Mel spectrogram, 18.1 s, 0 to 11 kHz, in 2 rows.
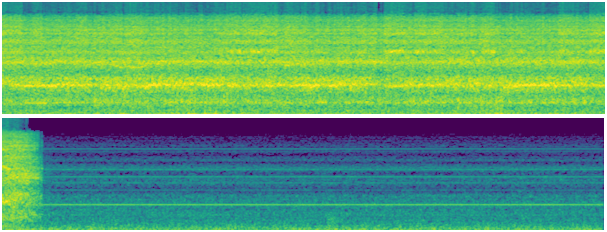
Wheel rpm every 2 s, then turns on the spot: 230, 230, 230, 230, 150, 0, 0, 0, 0.
none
